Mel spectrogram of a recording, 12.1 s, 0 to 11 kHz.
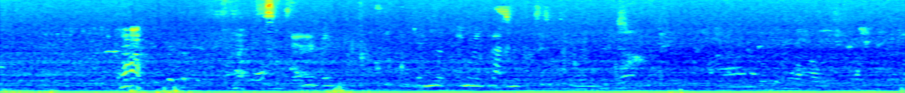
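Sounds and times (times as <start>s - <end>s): steady low rumble: 0.0s - 12.0s
people talking faintly: 1.3s - 12.0s.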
